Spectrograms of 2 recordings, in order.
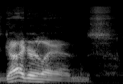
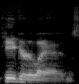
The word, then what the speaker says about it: Geigerlands: special um wow yes geigerlands not gigger lands like the artist but geiger like the counter okay so you guys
